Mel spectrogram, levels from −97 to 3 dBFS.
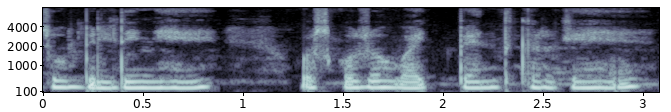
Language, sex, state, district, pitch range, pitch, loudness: Hindi, female, Arunachal Pradesh, Longding, 210-230 Hz, 215 Hz, -16 LUFS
